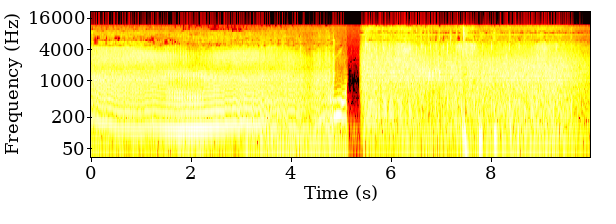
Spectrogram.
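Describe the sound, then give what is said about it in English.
A voice imitates two farts: first a long, buzzy, wavering raspberry lasting about five seconds as a backwards fart, then after a brief silence a rougher, sputtering, noisier blast as a beaver fart that keeps going loudly to the end. “So how about a backwards fart, then a beaver fart”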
